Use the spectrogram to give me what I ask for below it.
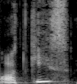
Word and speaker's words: Ortgies: wie wird denn das ausgesprochen? Ortgies? – Ja. – Ich kannte die gar nicht. Möchtest du Englisch aussprechen? – Ortgies.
